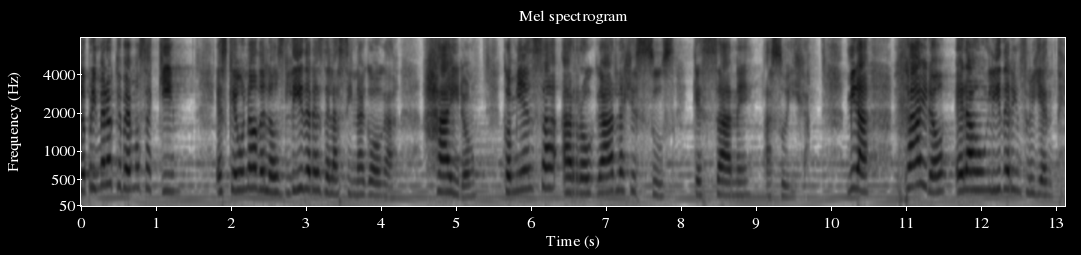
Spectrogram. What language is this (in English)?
Spanish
